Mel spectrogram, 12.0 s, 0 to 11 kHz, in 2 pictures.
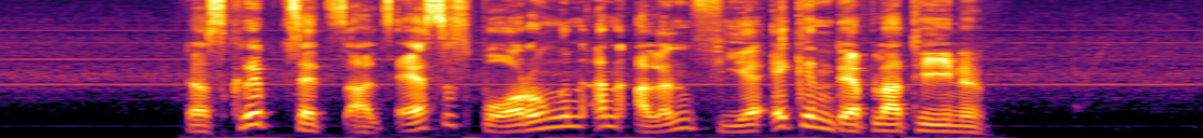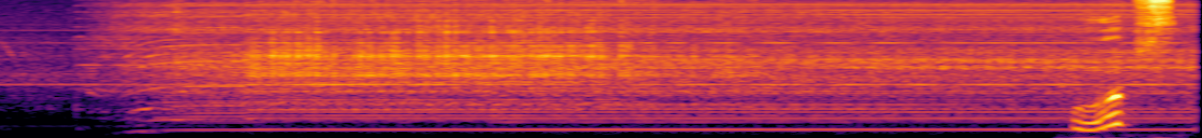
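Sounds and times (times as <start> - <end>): spindle motor whining: 6.4 - 12.0.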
